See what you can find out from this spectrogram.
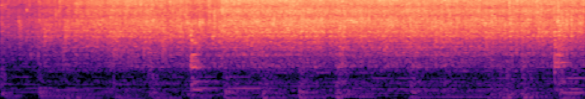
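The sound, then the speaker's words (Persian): Sliced onion frying in a pan with salt and turmeric gives a loud, steady sizzle and crackle that runs throughout, broken by a few scraping stirs. “همونطور که میبینید پیاز ما یکم آب انداخته، من یک کوچولو بهش نمک اضافه میکنم. این نمک باعث میشه که پیاز سریع‌تر سرخ بشه.”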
